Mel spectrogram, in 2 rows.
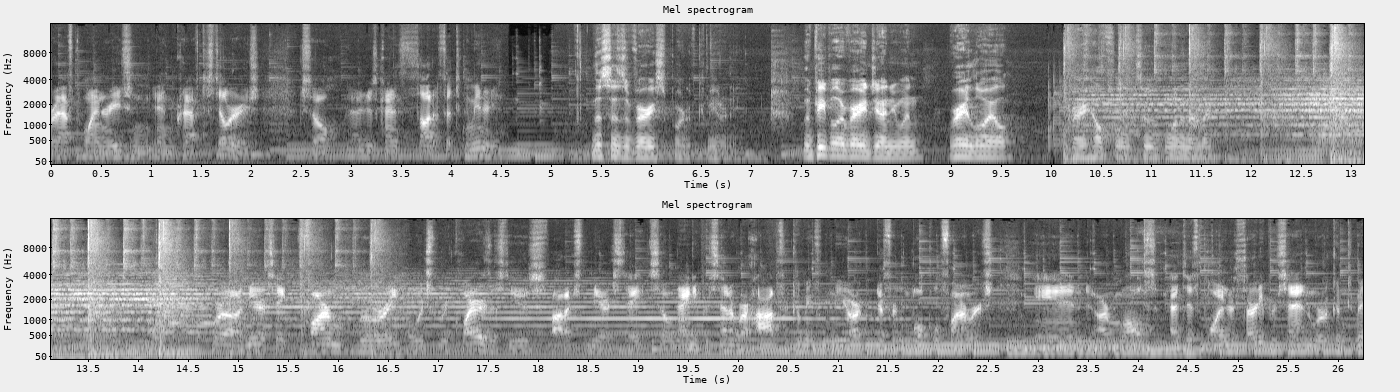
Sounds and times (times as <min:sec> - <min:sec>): Speech: 0:00.0 - 0:04.5, 0:05.3 - 0:09.6, 0:10.2 - 0:11.6, 0:14.8 - 0:26.2
Music: 0:00.0 - 0:08.2, 0:10.0 - 0:26.2.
